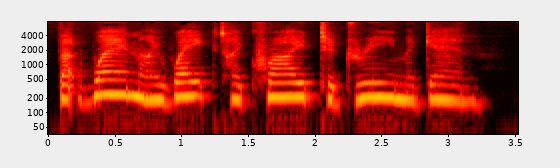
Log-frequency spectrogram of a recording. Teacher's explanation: Shakespeare returns to his regular iambic rhythm to build up momentum at dramatic points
